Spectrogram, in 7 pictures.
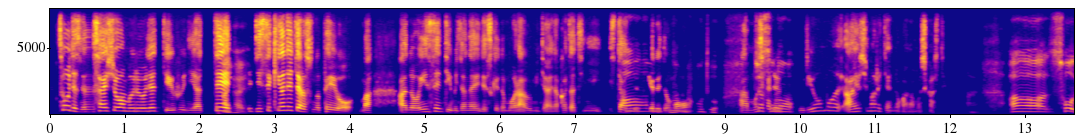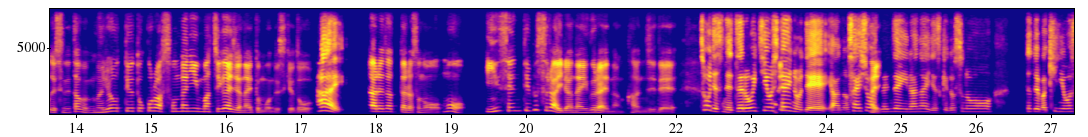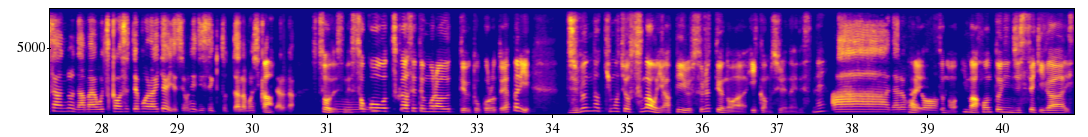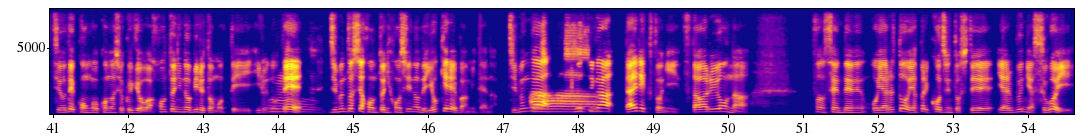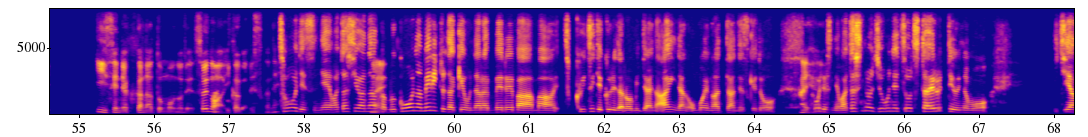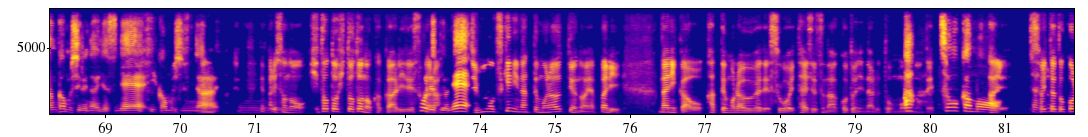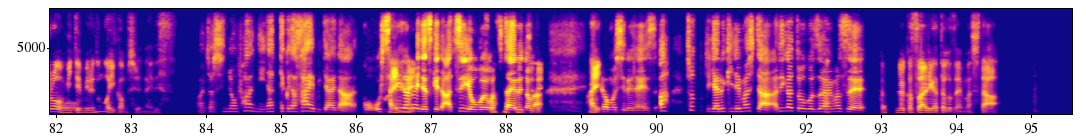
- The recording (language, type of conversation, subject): Japanese, advice, 小さな失敗で目標を諦めそうになるとき、どうすれば続けられますか？
- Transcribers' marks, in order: none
